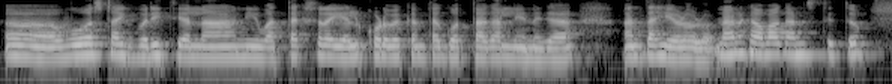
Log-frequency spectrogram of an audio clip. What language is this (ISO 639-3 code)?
kan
